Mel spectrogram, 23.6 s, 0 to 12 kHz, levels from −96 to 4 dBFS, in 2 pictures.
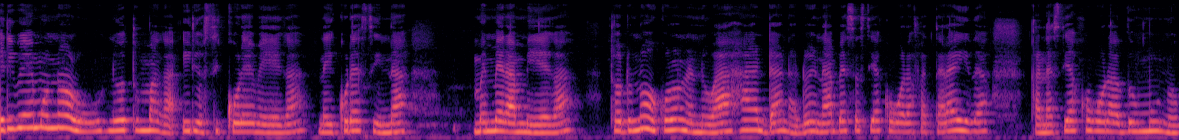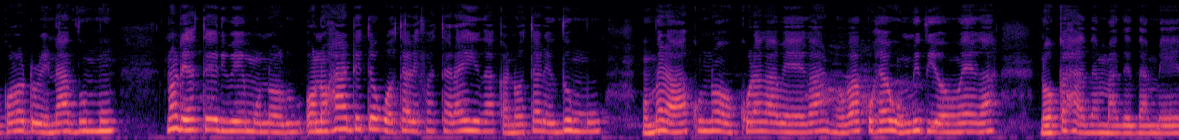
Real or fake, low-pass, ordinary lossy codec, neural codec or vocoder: real; 10.8 kHz; MP3, 96 kbps; none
